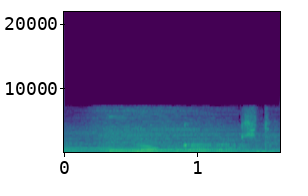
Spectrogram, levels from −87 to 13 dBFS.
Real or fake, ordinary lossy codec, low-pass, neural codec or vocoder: real; none; 7.2 kHz; none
